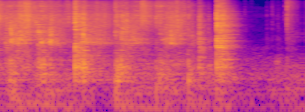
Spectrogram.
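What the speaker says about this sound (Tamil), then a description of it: "நல்லா வாசனை வர வரைக்கும் வறுத்துக்கோங்க" Ingredients being dry-roasted in a pan for bitter gourd pitlai, with steady scraping and stirring of a spoon against the metal pan and a light crackle, a few sharper clinks, then fading near the end.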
